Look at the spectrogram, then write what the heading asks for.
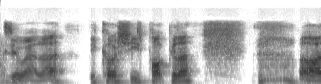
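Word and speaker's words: Zoella: But it's funny because my girlfriend now doesn't like Zuella because she's popular. Oh, I love it. I love that you say Zuella to rhyme with Zuella Cruella de Vil.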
